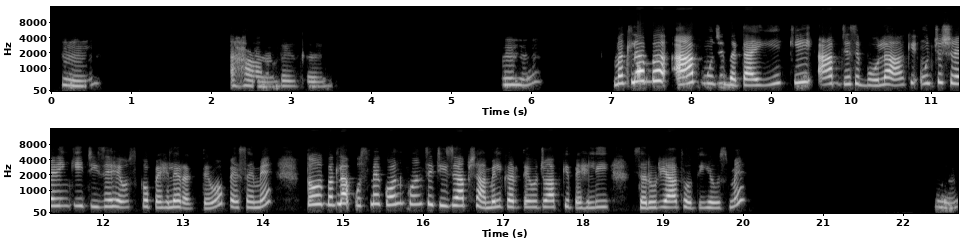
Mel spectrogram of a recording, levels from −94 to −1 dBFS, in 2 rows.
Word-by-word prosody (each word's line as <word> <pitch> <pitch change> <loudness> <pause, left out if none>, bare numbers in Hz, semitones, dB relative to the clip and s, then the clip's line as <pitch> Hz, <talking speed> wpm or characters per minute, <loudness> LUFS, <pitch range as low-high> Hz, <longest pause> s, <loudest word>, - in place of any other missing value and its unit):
हुँ। 250 +5 -8 1.7
अ, - - -6
हाँ, 240 -2 -5 0.3
बिल्कुल। 215 -1 -12 2.2
हुँ, 280 - -3 0.2
हुँ। 330 +10 -15 1.0
मतलब 405 +6 +6 0.4
आप 380 +5 +10
मुझे 340 0 -8
बताइए 265 +3 +1
कि 390 +2 0
आप 320 +3 +3
जैसे 310 +2 -5
बोला 255 +2 0 0.2
कि 365 - -7
उच्च 345 +3 -6
श्रेणी 320 -3 0
की 320 -1 -5
चीज़ें 285 0 -5
है, 275 - +2
उसको 265 +2 -5
पहले 255 0 -2
रखते 210 +1 -11
हो 225 - -3
पैसे 255 -2 -3
में, 270 +5 -3 0.5
तो 375 +2 +4
मतलब 410 +4 +5
उसमें 335 +5 -3
कौन-कौन 390 +1 -1
सी 390 - +1
चीज़ें 340 -2 -2
आप 325 0 +5
शामिल 255 -2 -1
करते 265 -1 -1
हो 265 0 -2
जो 270 +1 -3
आपकी 270 +2 -2
पहली 245 +2 -7 0.4
ज़रूरियात 250 +2 +1
होती 235 -1 -5
है 240 - 0
उसमें? 235 +6 -7 2.5
हुँ। 245 -2 -11
275 Hz, 115 wpm, -23 LUFS, 250-335 Hz, 2.5 s, आप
